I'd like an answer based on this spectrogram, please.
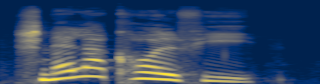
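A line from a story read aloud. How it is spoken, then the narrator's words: Called out. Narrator (German): ruft Jonas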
